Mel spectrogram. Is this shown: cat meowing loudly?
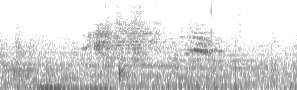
yes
